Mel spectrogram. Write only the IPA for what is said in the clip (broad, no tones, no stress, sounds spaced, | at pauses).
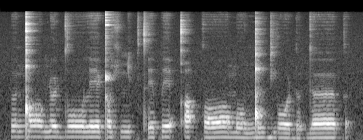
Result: ɵ ŋ͡ǃ ɔː ɡ ɳ ɵ ɖ d oː l e ʈ ɔ ç ɲ e k tʼ e p e ʔ qʼ ɔ ʔ k ɔː m o ŋ͡ǃ ʉ ɡ j oː ɖ ɾ ɵ ʔ d œː k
